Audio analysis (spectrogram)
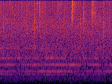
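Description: Soft, steady rain with faint scattered droplet ticks over a gentle hum, heard alone and at low volume.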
